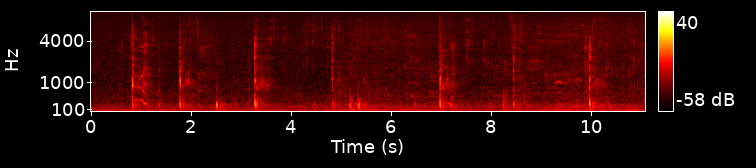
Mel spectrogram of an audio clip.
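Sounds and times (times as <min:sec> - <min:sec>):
tennis ball bouncing on grass: 0:01.7 - 0:03.7, 0:04.8 - 0:05.5, 0:06.9 - 0:07.3, 0:09.9 - 0:10.3
tennis ball struck by racket: 0:01.8 - 0:02.1, 0:03.2 - 0:03.6, 0:10.0 - 0:10.2.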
